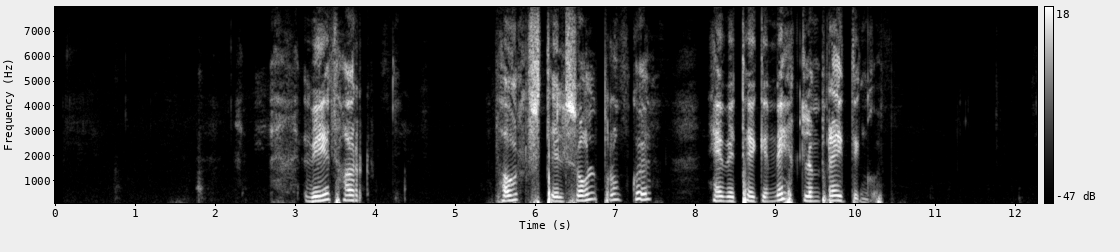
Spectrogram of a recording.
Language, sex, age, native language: Icelandic, female, 80-89, Icelandic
